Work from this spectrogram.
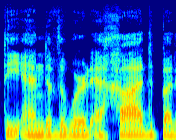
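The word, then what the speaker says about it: אחד: end of the word echad but it's pronounced almost like like tav is sometimes written which is a the th in the word the so it's a th sound but but that's vocalized so it's a sound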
